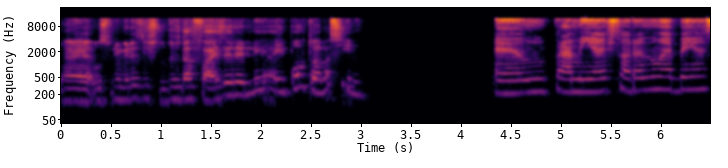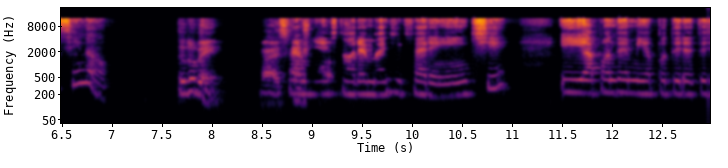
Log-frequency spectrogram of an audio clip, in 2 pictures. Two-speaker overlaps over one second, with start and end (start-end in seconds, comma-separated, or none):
none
